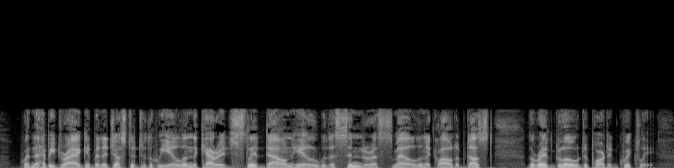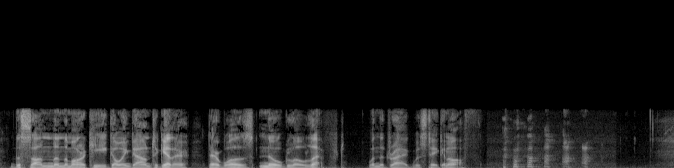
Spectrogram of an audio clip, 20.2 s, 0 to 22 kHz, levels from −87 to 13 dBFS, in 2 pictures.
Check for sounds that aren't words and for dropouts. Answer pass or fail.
fail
